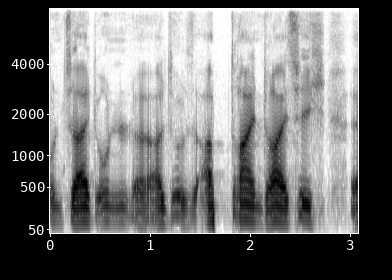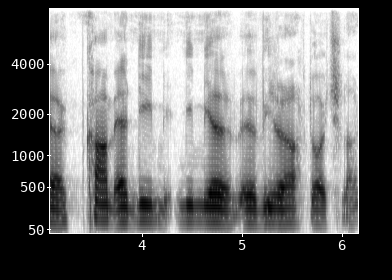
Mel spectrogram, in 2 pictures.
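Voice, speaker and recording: Over a quiet background, a man speaks at a very slow pace. His pitch is fairly high and his intonation fairly even. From Germany. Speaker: Holocaust survivor, eyewitness. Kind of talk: interview answer, recounting memories. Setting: museum event hall with live audience. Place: hall. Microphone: headset.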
